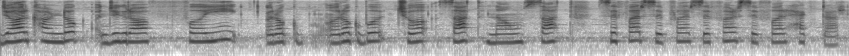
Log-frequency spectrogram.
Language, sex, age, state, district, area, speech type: Kashmiri, female, 18-30, Jammu and Kashmir, Baramulla, rural, read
